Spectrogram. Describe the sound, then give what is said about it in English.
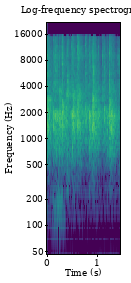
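An audience applauds: a steady, dense patter of many hands clapping at once, bright and crackly, holding a fairly even level without a break and with no voices. “Us musicians are quite insecure people sometimes, so claps are lovely, so thank you for that.”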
